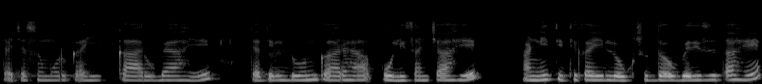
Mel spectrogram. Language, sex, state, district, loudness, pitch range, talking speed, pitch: Marathi, female, Maharashtra, Nagpur, -34 LUFS, 195-210 Hz, 150 wpm, 200 Hz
